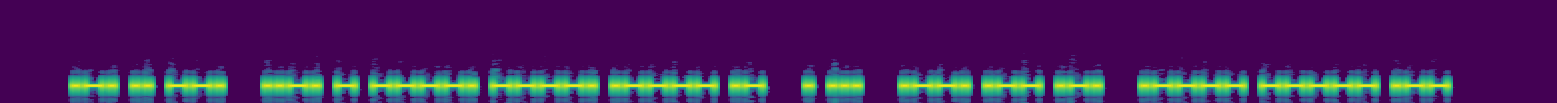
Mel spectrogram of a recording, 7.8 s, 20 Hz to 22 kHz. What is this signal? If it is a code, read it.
Morse code, heard as a keyed tone, about 40 wpm, 700 Hz. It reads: RIG FT991A ES PWR 10W
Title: Practice QSO - Exchange 2 - Info - 40wpm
